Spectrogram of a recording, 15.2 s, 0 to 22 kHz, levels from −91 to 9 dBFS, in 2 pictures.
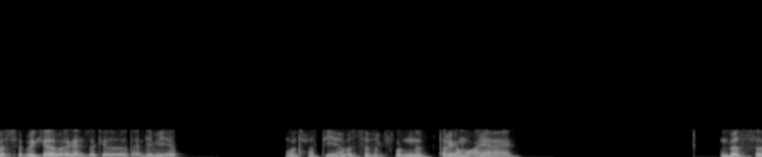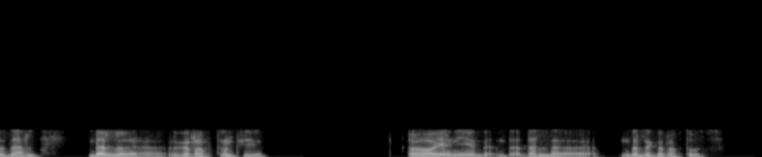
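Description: Nothing here goes wrong at any point; the speech comes through G.711 telephone coding as you'd expect, so the top end stops at around 3.8 kHz and everything arrives with that familiar phone-line narrowness.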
